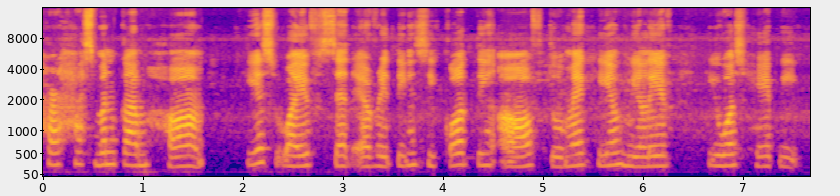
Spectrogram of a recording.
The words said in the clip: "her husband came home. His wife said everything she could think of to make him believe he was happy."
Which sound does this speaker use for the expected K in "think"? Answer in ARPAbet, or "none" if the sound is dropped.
none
